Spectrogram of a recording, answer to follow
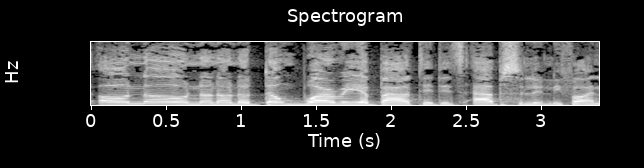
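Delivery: put-on old Welsh lady reassuring him, in a half-joking Indian accent. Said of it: "That's an Indian accent, isn't it?".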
